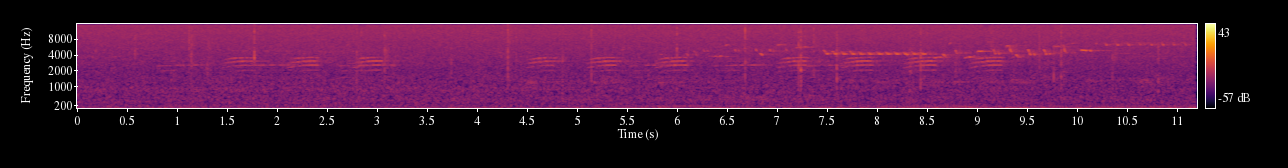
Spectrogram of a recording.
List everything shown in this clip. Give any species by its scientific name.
Sitta canadensis, Troglodytes hiemalis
